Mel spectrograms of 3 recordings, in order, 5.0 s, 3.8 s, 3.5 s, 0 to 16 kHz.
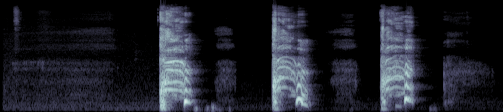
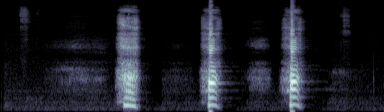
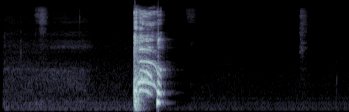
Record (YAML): three_cough_length: 5.0 s
three_cough_amplitude: 29774
three_cough_signal_mean_std_ratio: 0.33
exhalation_length: 3.8 s
exhalation_amplitude: 32768
exhalation_signal_mean_std_ratio: 0.22
cough_length: 3.5 s
cough_amplitude: 32378
cough_signal_mean_std_ratio: 0.21
survey_phase: beta (2021-08-13 to 2022-03-07)
age: 45-64
gender: Female
wearing_mask: 'No'
symptom_none: true
smoker_status: Never smoked
respiratory_condition_asthma: false
respiratory_condition_other: false
recruitment_source: REACT
submission_delay: 2 days
covid_test_result: Negative
covid_test_method: RT-qPCR
influenza_a_test_result: Negative
influenza_b_test_result: Negative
